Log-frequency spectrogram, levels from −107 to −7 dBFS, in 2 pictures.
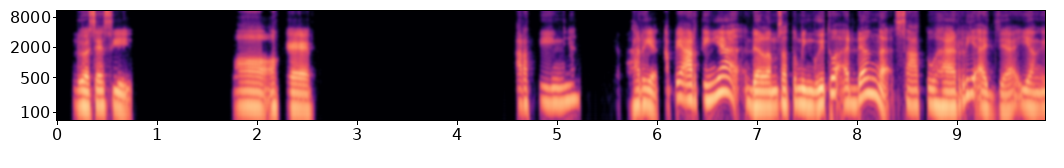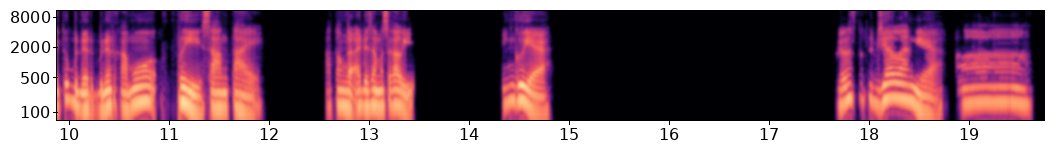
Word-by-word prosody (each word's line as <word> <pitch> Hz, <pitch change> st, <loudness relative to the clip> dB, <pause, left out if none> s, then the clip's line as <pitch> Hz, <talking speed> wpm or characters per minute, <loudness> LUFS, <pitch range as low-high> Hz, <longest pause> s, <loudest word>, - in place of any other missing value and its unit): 2 140 Hz, -1 st, +3 dB
sesi? 135 Hz, -5 st, +1 dB, 1.0 s
Oh 130 Hz, -1 st, +1 dB
oke. 125 Hz, -3 st, +2 dB, 2.0 s
Artinya 155 Hz, +3 st, -4 dB, 0.4 s
tiap -, -, -43 dB
hari 145 Hz, +2 st, 0 dB
ya? -, -, -12 dB
Tapi 205 Hz, -, -4 dB
artinya 180 Hz, +7 st, +4 dB, 0.2 s
dalam 135 Hz, -2 st, +4 dB
1 145 Hz, +1 st, 0 dB
minggu 145 Hz, 0 st, +4 dB
itu 245 Hz, -, +4 dB
ada 150 Hz, +5 st, +2 dB
nggak 235 Hz, -3 st, +2 dB
1 140 Hz, 0 st, -2 dB
hari 135 Hz, -, +2 dB
aja 120 Hz, 0 st, -1 dB
yang 130 Hz, -3 st, -1 dB
itu 185 Hz, +8 st, -3 dB
bener-bener 130 Hz, +2 st, 0 dB
kamu 155 Hz, +7 st, +1 dB, 0.2 s
free 135 Hz, -10 st, +4 dB
santai, 120 Hz, -3 st, -3 dB, 0.6 s
atau 140 Hz, +2 st, -7 dB
nggak 130 Hz, -, 0 dB
ada -, -, +2 dB
sama 135 Hz, -1 st, +2 dB
sekali? 140 Hz, -5 st, -1 dB, 0.9 s
Minggu 175 Hz, +3 st, +1 dB
ya? 110 Hz, -7 st, +1 dB, 2.9 s
Freelance 170 Hz, +7 st, -3 dB
tetap 180 Hz, -2 st, -10 dB
jalan 190 Hz, +1 st, +1 dB
ya? 100 Hz, -5 st, -4 dB, 0.2 s
Oh. 160 Hz, 0 st, -6 dB
140 Hz, 110 wpm, -24 LUFS, 130-165 Hz, 2.9 s, artinya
